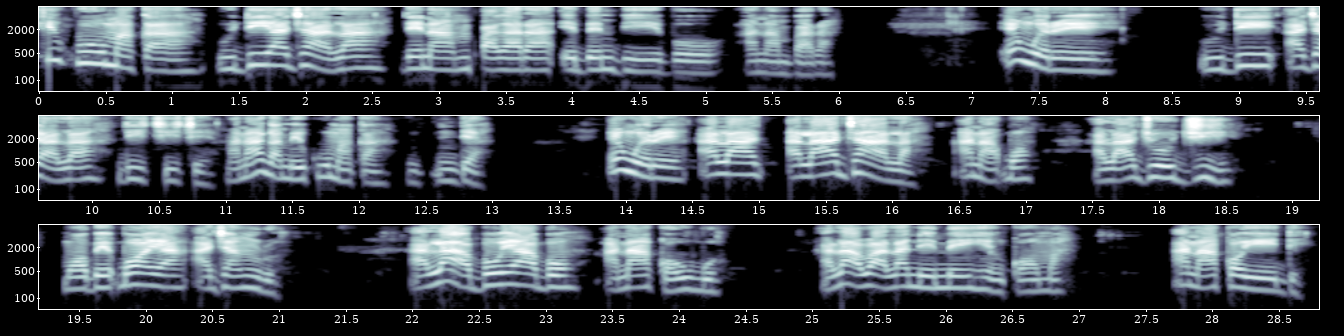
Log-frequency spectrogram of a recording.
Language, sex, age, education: Igbo, female, 30-45, primary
